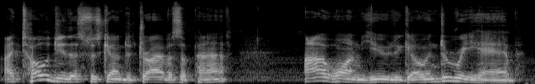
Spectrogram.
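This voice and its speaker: A man's voice: medium pitch, normal speed, close to an everyday voice. A man playing an aggrieved novelist and secret hacker with a stilted, robotic delivery in an amateur parody audio drama. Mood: earnest, stilted. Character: stiff, aggrieved male novelist and self-styled hacker.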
